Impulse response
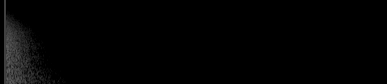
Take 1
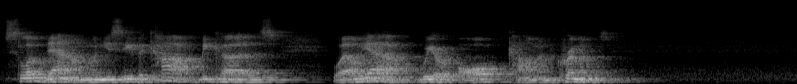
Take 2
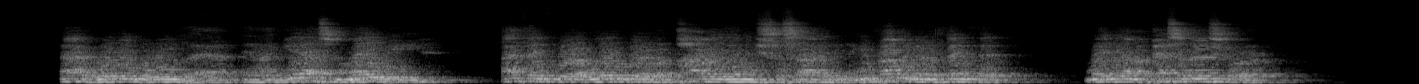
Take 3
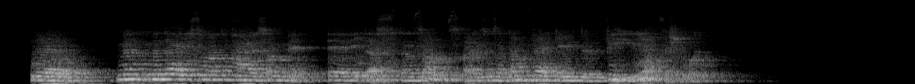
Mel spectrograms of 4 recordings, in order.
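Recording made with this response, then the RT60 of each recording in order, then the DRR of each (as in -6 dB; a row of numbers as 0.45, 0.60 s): 2; 1.0, 1.0, 1.0 s; -0.5, -10.5, -5.0 dB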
